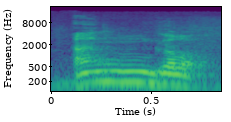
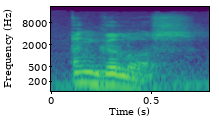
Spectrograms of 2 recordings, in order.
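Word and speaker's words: ἄγγελος: Anglos. G double g in Greek is pronounced ing, like that. Anglos.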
